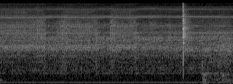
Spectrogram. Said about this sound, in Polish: Tak pracuje golarka sama. Tak pracuje z trymerem włączonym.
